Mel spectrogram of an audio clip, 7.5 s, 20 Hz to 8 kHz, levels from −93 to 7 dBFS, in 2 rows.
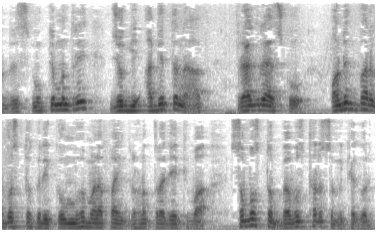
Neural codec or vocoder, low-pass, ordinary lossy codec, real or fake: none; none; none; real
